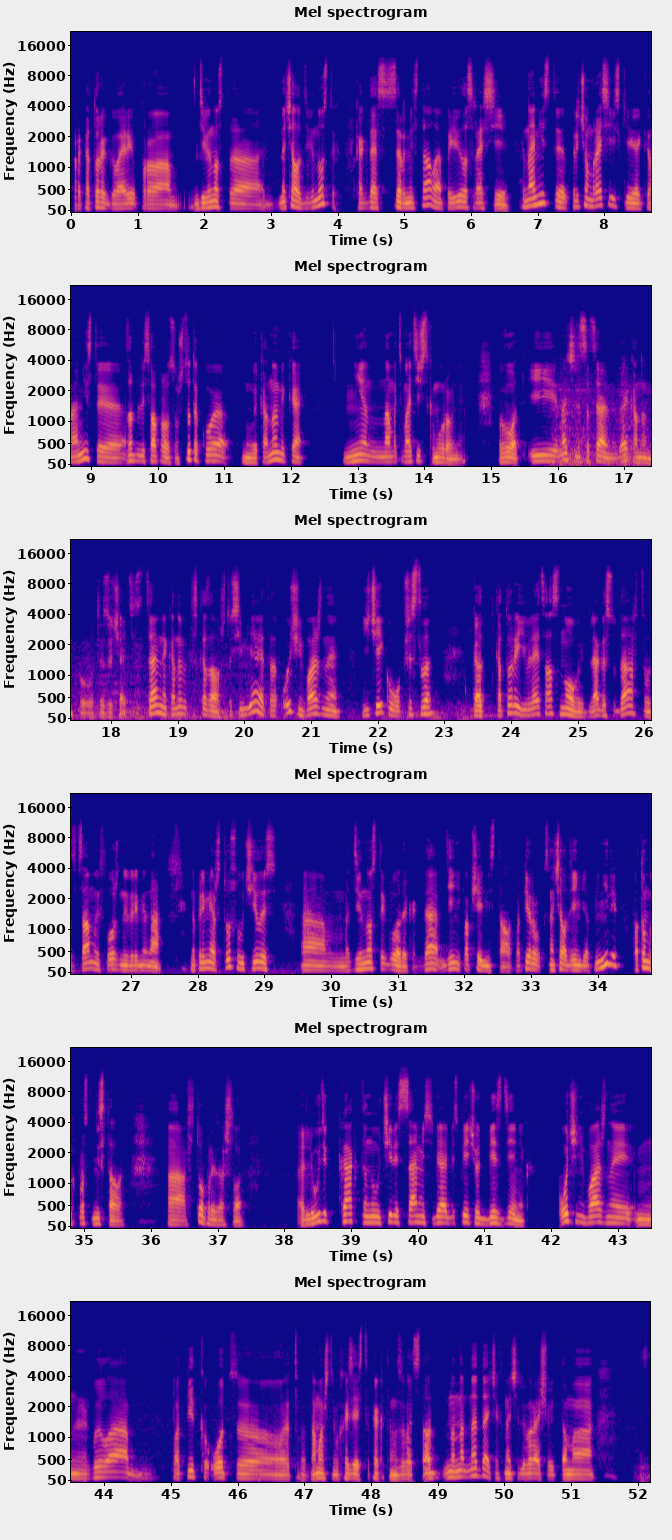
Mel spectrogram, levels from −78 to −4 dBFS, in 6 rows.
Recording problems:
rain or running water; noticeable; throughout; 20 dB below the speech

